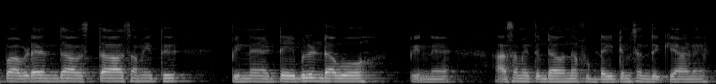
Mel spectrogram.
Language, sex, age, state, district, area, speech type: Malayalam, male, 18-30, Kerala, Kozhikode, urban, spontaneous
